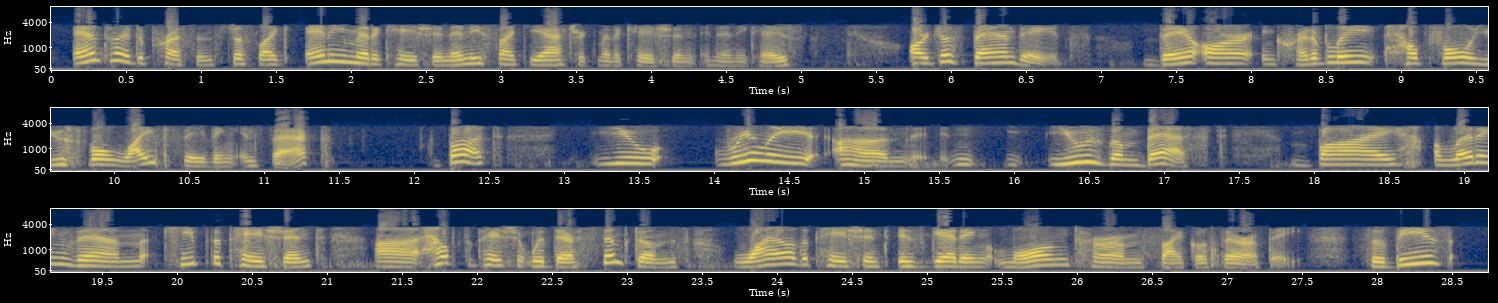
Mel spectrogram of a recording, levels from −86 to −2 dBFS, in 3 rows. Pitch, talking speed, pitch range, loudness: 210 Hz, 105 wpm, 175-240 Hz, -13 LUFS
